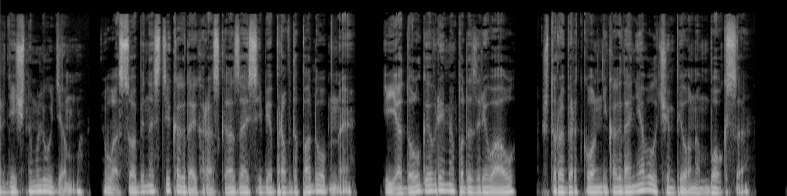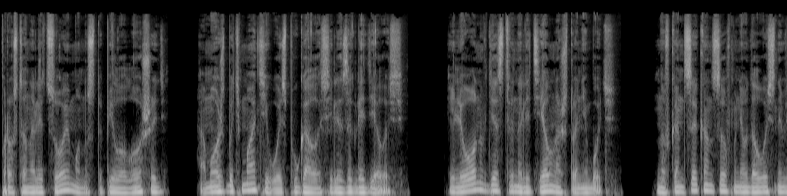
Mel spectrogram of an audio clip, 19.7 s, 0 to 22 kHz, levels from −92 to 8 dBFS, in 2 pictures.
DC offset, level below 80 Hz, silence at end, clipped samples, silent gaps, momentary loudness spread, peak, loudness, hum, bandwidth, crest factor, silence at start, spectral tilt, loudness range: under 0.1%; -36 dBFS; 0 s; under 0.1%; 1.14-1.25 s, 4.47-4.76 s, 6.46-6.71 s, 9.46-9.82 s, 11.96-12.30 s, 14.97-15.39 s, 17.64-17.98 s; 11 LU; -2 dBFS; -23 LUFS; none; 17 kHz; 20 dB; 0 s; -4 dB/octave; 4 LU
